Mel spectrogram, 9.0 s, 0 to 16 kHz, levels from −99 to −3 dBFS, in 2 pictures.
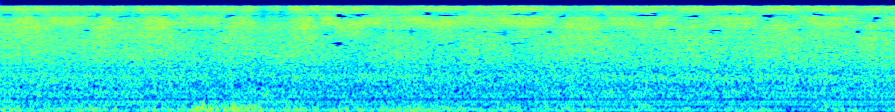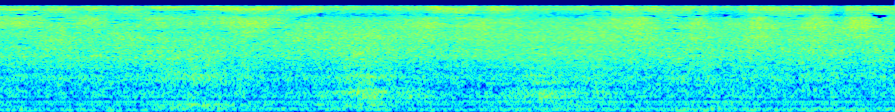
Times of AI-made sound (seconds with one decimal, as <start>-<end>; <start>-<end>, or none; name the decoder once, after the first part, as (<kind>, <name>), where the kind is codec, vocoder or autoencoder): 0.0-0.5 (vocoder, Vocos); 6.8-7.6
